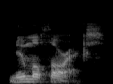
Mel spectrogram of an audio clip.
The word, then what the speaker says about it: pneumothorax: the chest cavity is called pneumothorax on the p is silent pneumothorax you can also get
